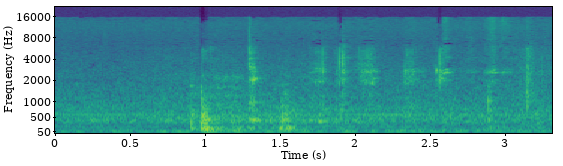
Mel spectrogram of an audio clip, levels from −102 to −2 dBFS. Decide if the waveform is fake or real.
real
